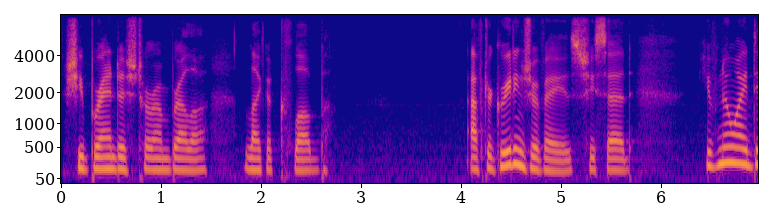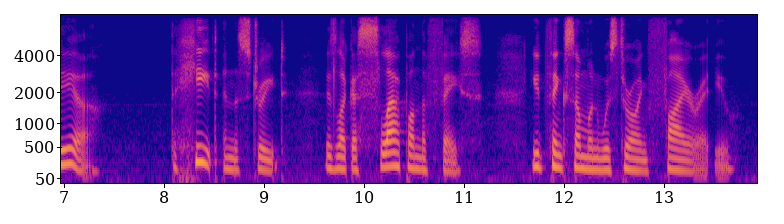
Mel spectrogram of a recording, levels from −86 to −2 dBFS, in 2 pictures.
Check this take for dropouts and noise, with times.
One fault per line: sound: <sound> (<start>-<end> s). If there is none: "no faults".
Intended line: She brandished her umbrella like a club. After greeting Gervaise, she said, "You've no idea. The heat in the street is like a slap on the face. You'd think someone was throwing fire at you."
no faults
